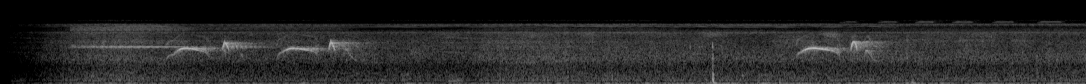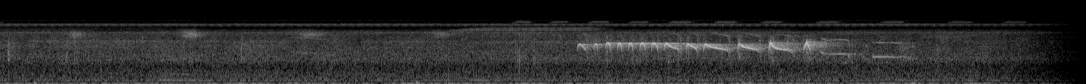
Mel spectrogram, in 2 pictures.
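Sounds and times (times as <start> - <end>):
Sirystes sibilator call in South American eastern lowlands: 0.7 - 3.6, 16.6 - 20.3
Sirystes sibilator song in South American eastern lowlands: 0.7 - 3.7, 8.0 - 9.0, 15.2 - 21.6.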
